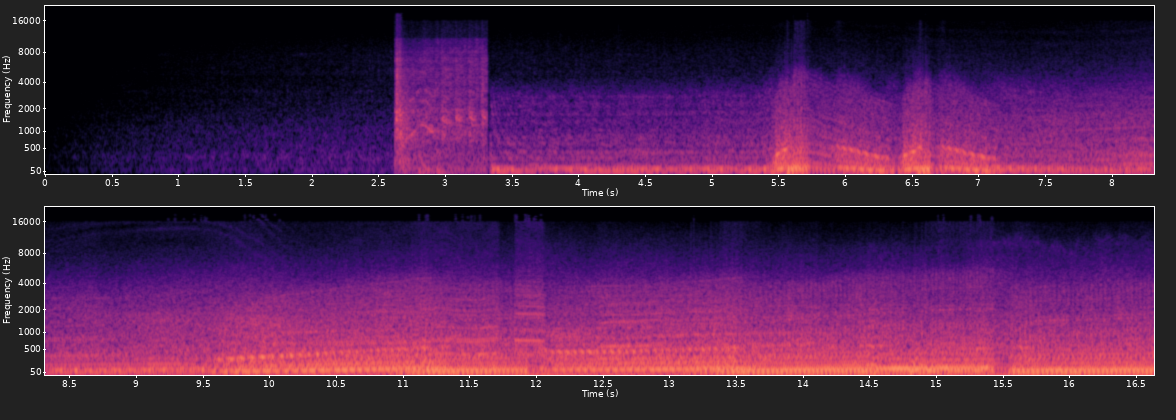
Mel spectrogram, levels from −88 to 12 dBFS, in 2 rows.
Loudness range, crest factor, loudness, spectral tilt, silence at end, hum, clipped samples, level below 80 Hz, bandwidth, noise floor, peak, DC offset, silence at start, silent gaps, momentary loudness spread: 14 LU; 12 dB; -20 LUFS; -7.5 dB/octave; 0 s; none; under 0.1%; -24 dBFS; 11 kHz; -70 dBFS; -6 dBFS; under 0.1%; 0 s; none; 15 LU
